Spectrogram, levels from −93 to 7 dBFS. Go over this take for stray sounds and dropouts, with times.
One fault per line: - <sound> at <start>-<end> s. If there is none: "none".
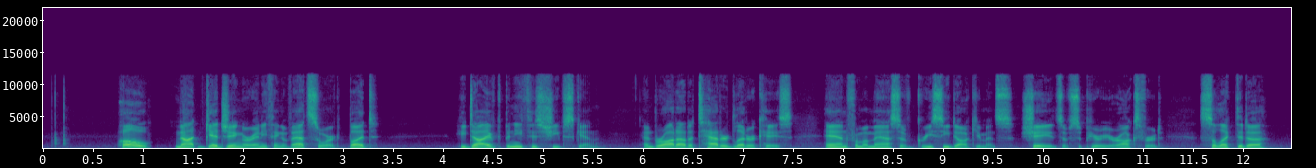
- tap at 0.1-0.3 s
